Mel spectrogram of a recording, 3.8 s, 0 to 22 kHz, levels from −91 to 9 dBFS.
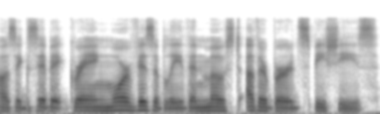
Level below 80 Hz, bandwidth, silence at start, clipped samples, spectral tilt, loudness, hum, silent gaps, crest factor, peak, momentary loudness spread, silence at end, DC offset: -54 dBFS; 12 kHz; 0 s; under 0.1%; -5 dB/octave; -25 LUFS; none; none; 16 dB; -10 dBFS; 6 LU; 0 s; under 0.1%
